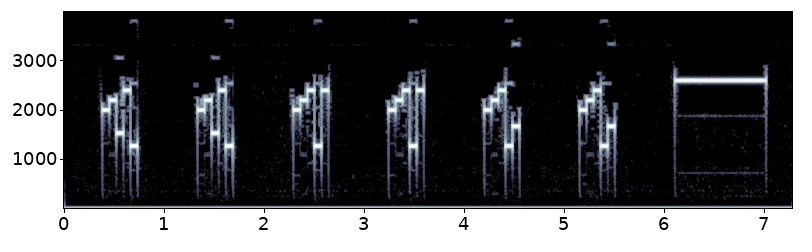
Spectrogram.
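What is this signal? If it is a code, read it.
Five-tone selective call (ZVEI), heard as quick runs of five tones, tones of about 70 ms. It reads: 89503 89503 89030 89030 89036 89036
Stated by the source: ZVEI five-tone selective call 89099 received by SDR, from the feuerwehr-orlamuende fire brigade audio server.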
